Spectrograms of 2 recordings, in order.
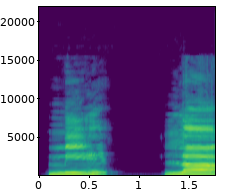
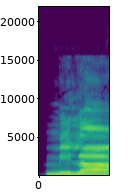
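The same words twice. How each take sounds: First: मिला stretched slowly, syllable by syllable; slow drawn-out sounding. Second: Said in the usual way. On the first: Shown as a demonstration. Teacher stretching मिला slowly for children to copy. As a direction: draw out मिला very slowly for the class. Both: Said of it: "मैं किस तरीके से एक एक अक्षर का उच्चारण करके".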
